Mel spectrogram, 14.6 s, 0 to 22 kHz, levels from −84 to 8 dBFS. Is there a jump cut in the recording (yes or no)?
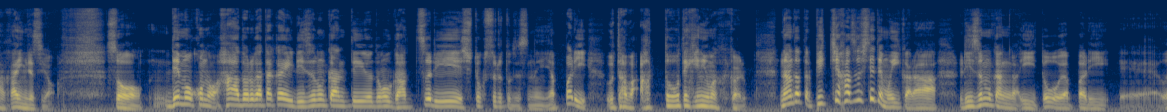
no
